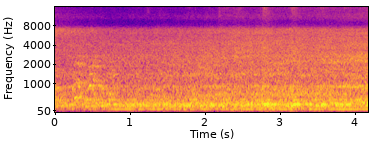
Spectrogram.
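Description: WAP-7 electric locomotive hauling a passenger train into a station, passing close by: rolling wheel and rail noise with a steady hum from the locomotive, growing louder near the end as it draws level.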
